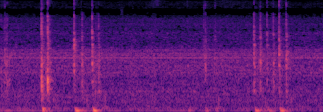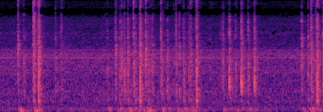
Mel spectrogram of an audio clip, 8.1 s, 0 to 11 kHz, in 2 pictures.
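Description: Fingertips type on a full-size gray and beige SHIPADOO K600 wired USB keyboard with hollow plastic keycaps, tapping the keys in irregular bursts. The keystrokes are short, dry, bright clicks with quick decay, separated by brief pauses over a faint steady hiss.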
